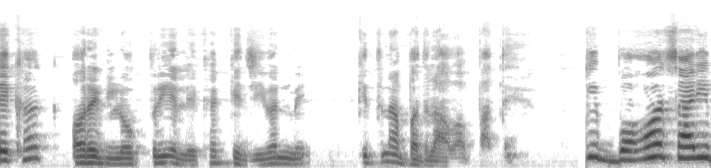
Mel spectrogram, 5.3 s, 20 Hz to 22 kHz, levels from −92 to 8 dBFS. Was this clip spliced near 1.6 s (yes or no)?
no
